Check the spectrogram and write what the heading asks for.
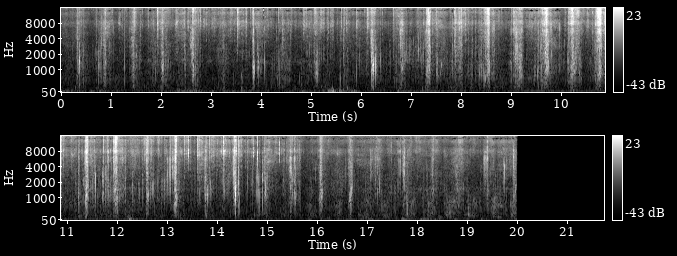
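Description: Footsteps crunching in packed snow at a steady walking pace, about two steps a second.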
